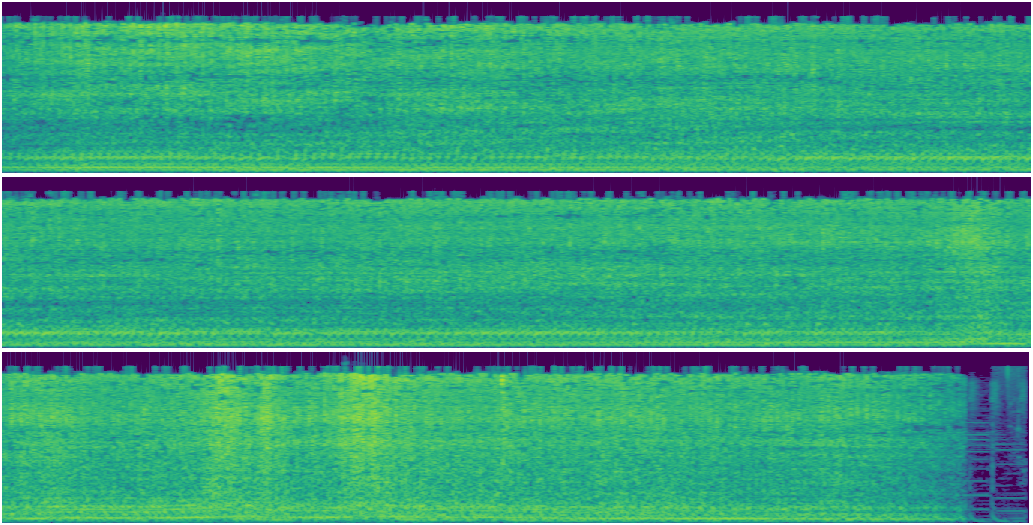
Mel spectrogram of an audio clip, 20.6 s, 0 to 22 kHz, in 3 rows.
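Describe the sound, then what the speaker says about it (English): A rare 1946-1948 Dixon engine fitted in a sleeper hot rod runs steadily at a loud, close idle, its low rumble swelling briefly as the revs rise and fall before settling back near the end. "Now that this rare engine build is back in top shape, this customer has a sleeper hot rod with one seriously cool engine in it."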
